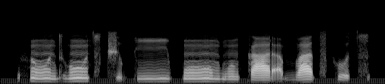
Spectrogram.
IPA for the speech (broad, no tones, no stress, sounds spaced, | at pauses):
θ ũː dʱ ũː t͡s t͡ʃ ṵ k iː p ũː b ũ k a ɾ a̰ b a t͡s k u t͡s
